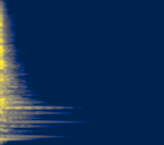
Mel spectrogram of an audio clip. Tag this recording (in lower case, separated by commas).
musical instrument, drum, music, percussion, snare drum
